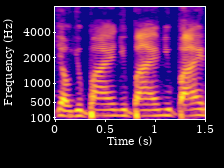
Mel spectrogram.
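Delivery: street hustler voice, repetitive delivery. Retelling a pimp on a bicycle calling out while riding past: imitating a pimp on a bicycle. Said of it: "he was just going like".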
